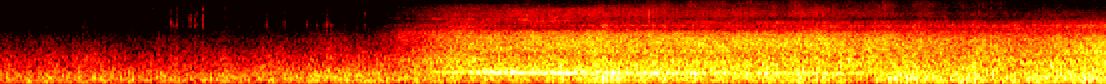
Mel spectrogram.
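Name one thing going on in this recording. A diesel train engine rumbles as it approaches, growing louder.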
